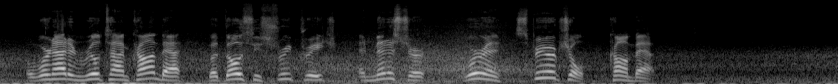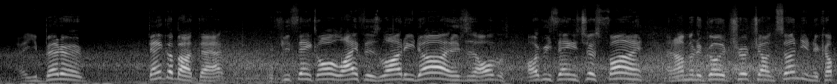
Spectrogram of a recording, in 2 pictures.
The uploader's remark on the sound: preached on the street in Broomfield, Colorado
